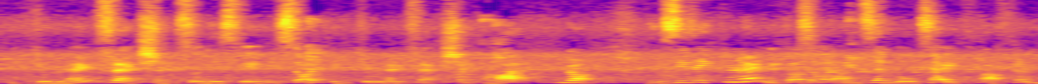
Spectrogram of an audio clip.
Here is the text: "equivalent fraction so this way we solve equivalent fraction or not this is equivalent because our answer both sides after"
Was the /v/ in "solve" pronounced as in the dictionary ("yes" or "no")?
no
